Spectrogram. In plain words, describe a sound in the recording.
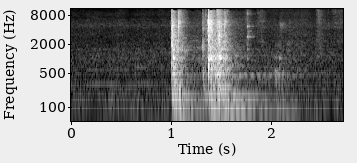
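A metal spring clatters down onto a plastic tray.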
